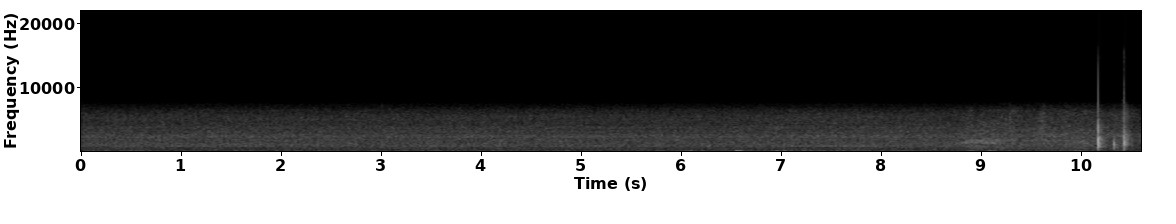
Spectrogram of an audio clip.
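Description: Faint, steady background hiss of room tone, with a single soft knock about six and a half seconds in.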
